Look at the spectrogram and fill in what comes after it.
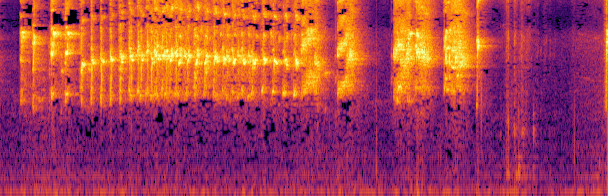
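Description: Small cage birds chattering: one long, rapid, high-pitched chatter lasting about three seconds, followed by a few short chirps.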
